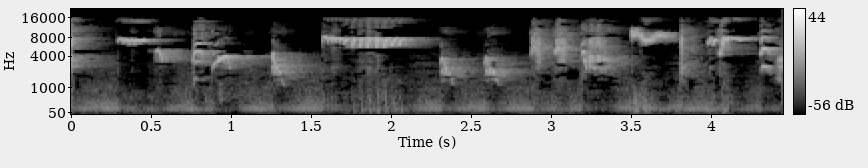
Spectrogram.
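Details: Chestnut-capped thrush of Southeast Asian forests delivering a lively song of clear high whistles, sliding notes and brief chirps, each phrase short and separated by small pauses, over faint low background hum.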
